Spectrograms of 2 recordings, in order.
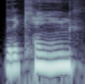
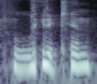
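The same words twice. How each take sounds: First: "Lidocaine" ending in a long "kane"; corrected Lidocaine. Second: "Lidocaine" ending in a short "kin"; mispronounced Lidocaine. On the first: Streamer retrying the word, "Lidocaine" with a clear "kane" ending. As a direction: say "Lidocaine" with a full "cane" at the end. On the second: Streamer stumbling over a word, "Lidocaine" said as LEE-duh-kin. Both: Shown as a demonstration. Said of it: "Gonna end up just like Le".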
